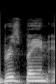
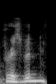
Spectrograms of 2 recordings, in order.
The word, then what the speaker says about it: Brisbane: Then from Brisbane in Australia, or Brisbane if you want to pronounce it properly, Sound Affliction and The Path.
